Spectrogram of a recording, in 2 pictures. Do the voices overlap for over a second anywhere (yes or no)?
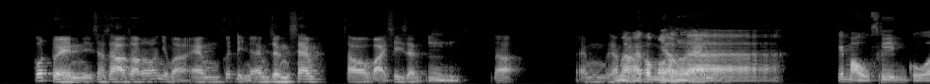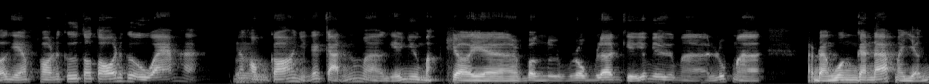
yes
